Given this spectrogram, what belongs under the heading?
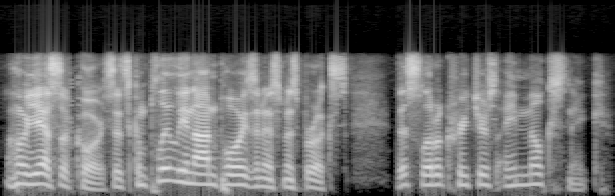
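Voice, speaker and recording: A man playing a shy, slow-on-the-uptake teacher with a mild, hesitant manner in an old-time radio comedy. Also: fairly high pitch, expressive, lo-fi sound, lightly acted. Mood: reassuring.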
